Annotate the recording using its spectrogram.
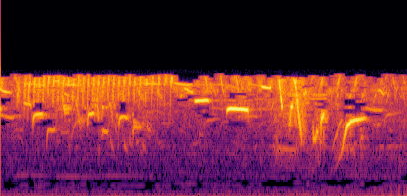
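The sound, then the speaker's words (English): A chorus of meadowlarks and bobolinks in summer grasslands of southern Saskatchewan: bubbling, jumbled warbles run continuously, then clear, sweet whistled phrases ring out over them, bright, with a faint low rumble underneath. “Meadowlarks and bobolinks combine their voices in a rich, ringing chorus.”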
